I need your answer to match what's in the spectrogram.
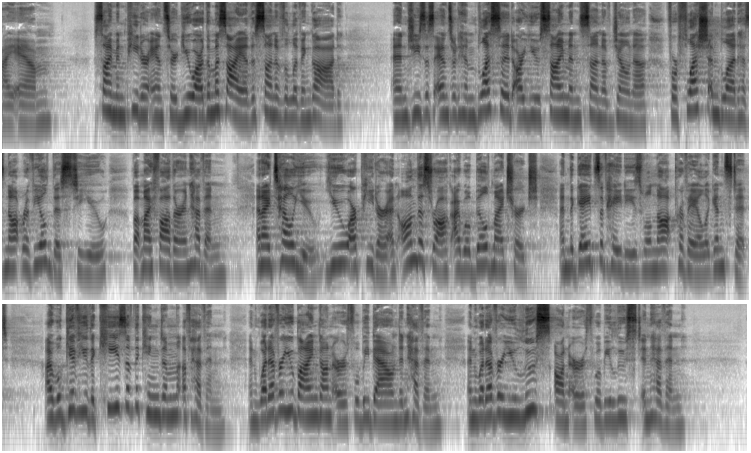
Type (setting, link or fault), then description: setting, large echoing room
